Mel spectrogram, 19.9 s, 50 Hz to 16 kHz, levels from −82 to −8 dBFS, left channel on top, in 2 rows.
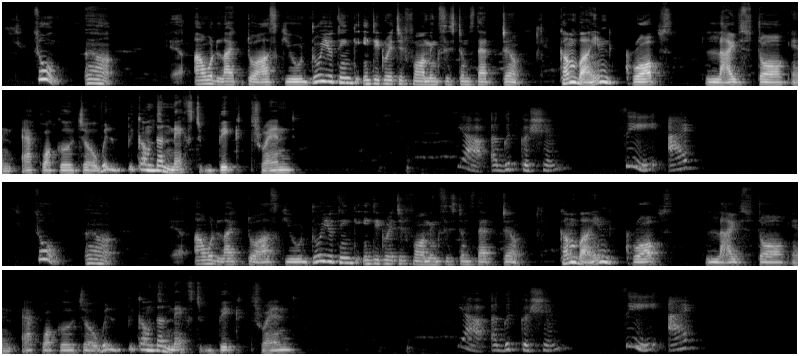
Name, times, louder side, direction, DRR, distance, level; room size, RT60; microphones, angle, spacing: voice 1, 0.4-0.7 1.0-1.4 2.1-6.5 7.0-8.4 8.8-13.6, left 5 dB, 55° left, 0.3 m, -29 dB
voice 2, 15.6-16.9 17.7-18.5, left 2 dB, 25° left, 1.2 m, -41 dB
5.9 x 3.8 x 5.1 m
head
